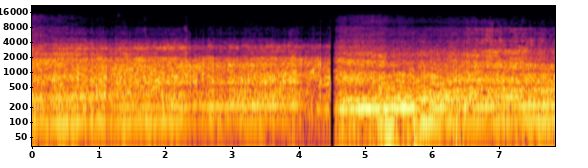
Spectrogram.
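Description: Loud vehicle engine running at a steady speed, its pitch holding level, cutting out for an instant about four and a half seconds in.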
